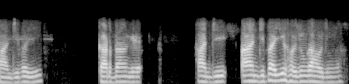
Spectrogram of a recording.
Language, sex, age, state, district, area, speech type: Punjabi, male, 18-30, Punjab, Shaheed Bhagat Singh Nagar, rural, conversation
